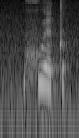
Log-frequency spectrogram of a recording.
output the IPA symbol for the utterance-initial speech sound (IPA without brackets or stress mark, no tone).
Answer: xʷ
